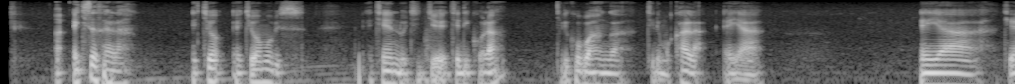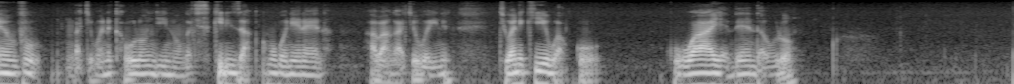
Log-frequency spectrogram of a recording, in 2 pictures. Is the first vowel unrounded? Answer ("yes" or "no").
yes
